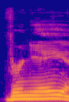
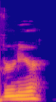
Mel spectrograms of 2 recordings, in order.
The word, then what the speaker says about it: Vernier: I've heard it said I've heard it pronounced both ways Vernier and Vernier but yes you're uh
